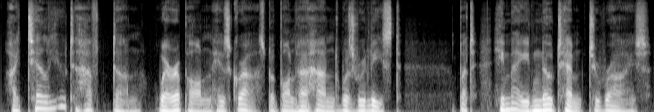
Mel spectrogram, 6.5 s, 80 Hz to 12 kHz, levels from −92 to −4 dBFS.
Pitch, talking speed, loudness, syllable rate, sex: 110 Hz, 195 wpm, -17 LUFS, 5.0 syllables/s, male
